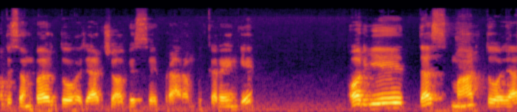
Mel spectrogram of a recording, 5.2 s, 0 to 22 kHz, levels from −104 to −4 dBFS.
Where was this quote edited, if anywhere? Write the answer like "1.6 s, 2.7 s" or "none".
none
